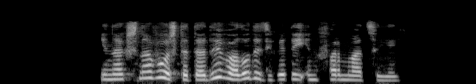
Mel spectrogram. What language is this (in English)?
Belarusian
